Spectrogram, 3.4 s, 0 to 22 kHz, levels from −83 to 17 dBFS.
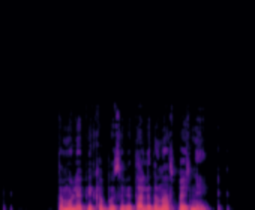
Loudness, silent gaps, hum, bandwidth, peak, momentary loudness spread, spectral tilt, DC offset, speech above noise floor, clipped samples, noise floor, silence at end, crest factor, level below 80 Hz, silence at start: -29 LUFS; none; none; 10.5 kHz; -12 dBFS; 5 LU; -7.5 dB/octave; under 0.1%; 55 dB; under 0.1%; -83 dBFS; 0.65 s; 18 dB; -62 dBFS; 0.8 s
